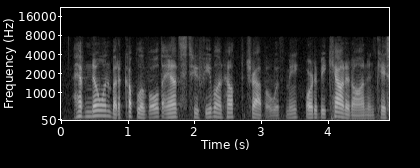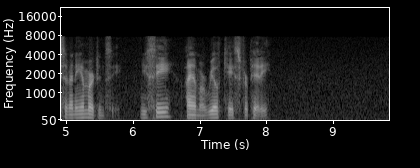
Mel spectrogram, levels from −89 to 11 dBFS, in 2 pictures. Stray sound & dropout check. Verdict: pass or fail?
pass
